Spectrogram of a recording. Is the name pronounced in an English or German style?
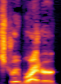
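English. The name is said with English-style sounds. The speaker calls it wrong. "I could say Strubreiter, but that sounds terrible"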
